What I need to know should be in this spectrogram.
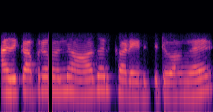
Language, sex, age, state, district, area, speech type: Tamil, female, 30-45, Tamil Nadu, Viluppuram, rural, conversation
